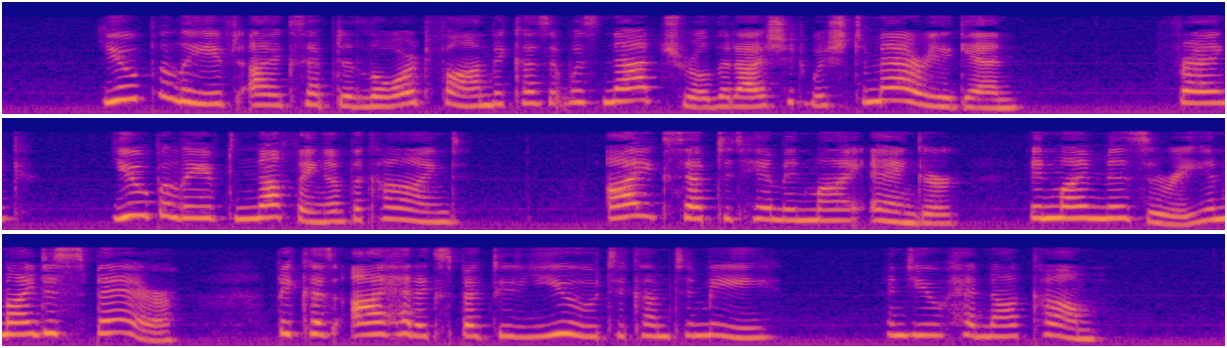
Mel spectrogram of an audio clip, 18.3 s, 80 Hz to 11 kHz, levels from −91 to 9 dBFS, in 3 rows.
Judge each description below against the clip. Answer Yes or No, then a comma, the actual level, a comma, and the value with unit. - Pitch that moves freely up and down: No, average, 4.3 semitones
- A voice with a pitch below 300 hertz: No, very high, 310 Hz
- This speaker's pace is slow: No, average, 165 wpm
